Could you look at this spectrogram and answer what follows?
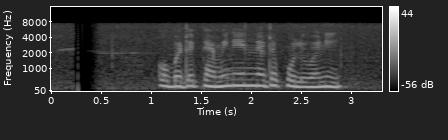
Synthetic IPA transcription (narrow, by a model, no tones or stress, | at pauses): obəʈ̬əpæminenːəʈəpuluʋəni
